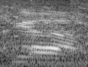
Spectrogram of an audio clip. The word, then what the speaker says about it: Schiedam: Schiedam, como se pronuncia, ya, ¿cómo se pronuncia? Schiedam, ¿right? Schiedam. Right, te decía. Schiedam. Schiedam. Pero viste acá las CHJ, la SJ, la HJ, todo es J.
